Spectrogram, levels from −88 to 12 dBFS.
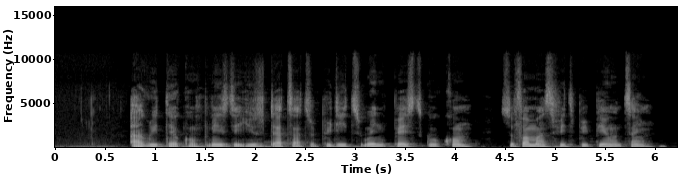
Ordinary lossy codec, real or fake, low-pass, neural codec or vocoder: none; real; 10.8 kHz; none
